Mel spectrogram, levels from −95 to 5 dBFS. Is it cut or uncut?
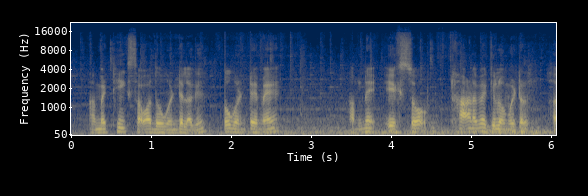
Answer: cut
